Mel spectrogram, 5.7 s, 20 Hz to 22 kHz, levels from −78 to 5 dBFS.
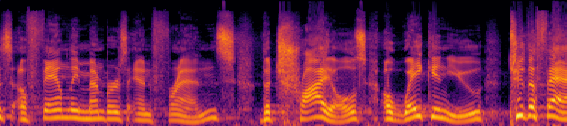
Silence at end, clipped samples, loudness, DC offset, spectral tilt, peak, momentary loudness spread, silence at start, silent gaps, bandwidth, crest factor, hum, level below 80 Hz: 0 s; 0.9%; -11 LUFS; under 0.1%; -3 dB/octave; 0 dBFS; 8 LU; 0 s; none; over 20 kHz; 12 dB; none; -44 dBFS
